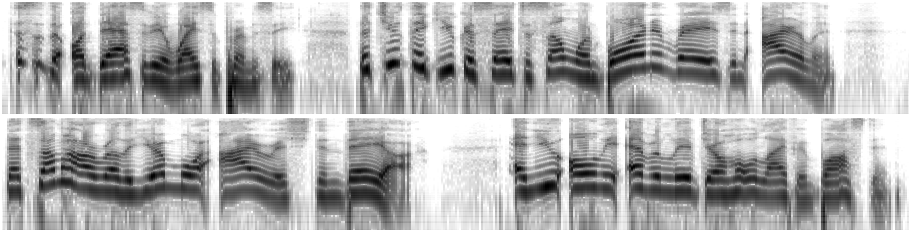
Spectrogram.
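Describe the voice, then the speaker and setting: A woman hosts a radio talk show, reading listener stories aloud and breaking into laughter and sassy remarks between them. Her pitch swings widely as she reads and comments. The sound is dry and close, with no room around it. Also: normal speed, dry recording. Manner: laughs often, animated and sassy asides.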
